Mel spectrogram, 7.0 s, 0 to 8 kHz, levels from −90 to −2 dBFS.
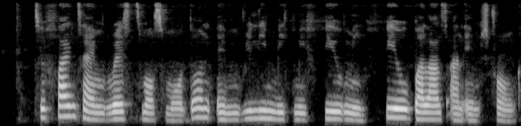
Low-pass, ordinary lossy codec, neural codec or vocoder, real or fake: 7.2 kHz; none; none; real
